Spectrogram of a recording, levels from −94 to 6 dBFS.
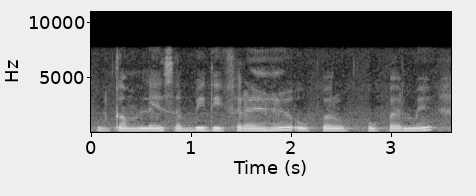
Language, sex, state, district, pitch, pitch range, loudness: Hindi, female, Jharkhand, Deoghar, 200 Hz, 195-205 Hz, -14 LUFS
